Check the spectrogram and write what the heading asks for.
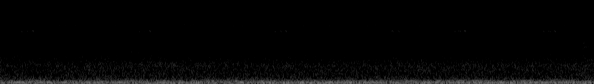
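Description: Outdoor ambience of insects trilling steadily in a high pitch, with a short chirp about once a second, over a steady low rumble.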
